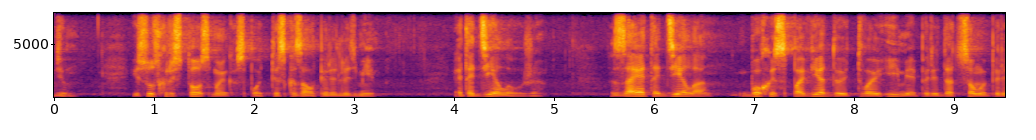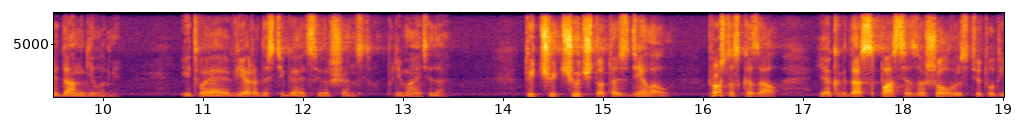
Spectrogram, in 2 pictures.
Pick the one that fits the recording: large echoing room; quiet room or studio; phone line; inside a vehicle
large echoing room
